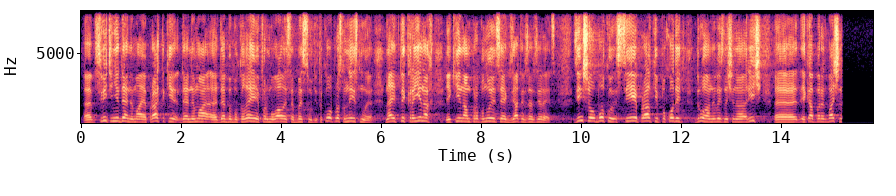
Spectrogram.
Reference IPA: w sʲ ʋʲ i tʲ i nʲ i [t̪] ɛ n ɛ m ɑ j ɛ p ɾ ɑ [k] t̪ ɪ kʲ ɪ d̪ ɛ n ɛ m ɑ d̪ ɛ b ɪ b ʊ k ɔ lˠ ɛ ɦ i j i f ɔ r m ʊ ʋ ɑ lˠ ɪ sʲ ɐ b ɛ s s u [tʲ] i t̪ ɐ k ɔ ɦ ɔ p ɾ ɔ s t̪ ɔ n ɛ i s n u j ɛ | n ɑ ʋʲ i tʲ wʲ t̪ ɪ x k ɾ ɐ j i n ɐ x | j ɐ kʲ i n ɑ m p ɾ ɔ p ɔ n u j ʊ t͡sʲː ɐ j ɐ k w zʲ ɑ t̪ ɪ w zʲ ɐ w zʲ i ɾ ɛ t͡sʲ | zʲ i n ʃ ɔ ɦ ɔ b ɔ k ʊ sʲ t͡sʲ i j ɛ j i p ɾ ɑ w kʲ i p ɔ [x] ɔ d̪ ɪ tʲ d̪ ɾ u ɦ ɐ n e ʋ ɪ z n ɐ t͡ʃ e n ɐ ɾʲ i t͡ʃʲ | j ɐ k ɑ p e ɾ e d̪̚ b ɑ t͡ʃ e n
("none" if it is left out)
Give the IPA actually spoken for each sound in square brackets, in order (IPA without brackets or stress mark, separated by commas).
d̪, k, dʲ, x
